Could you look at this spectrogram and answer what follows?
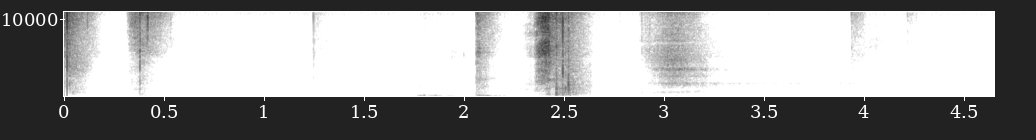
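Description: Utility knife blade scratching and slicing through the plastic shrink-wrap on a smartphone box: a few short scrapes with quiet pauses between them.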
